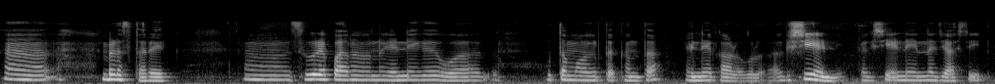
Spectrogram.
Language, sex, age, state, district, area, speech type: Kannada, female, 60+, Karnataka, Koppal, rural, spontaneous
